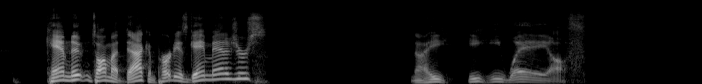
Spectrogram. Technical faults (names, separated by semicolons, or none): none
